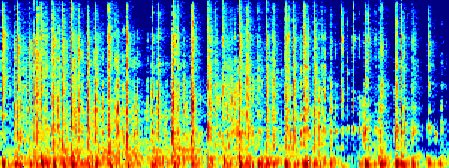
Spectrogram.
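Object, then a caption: Plastic laptop keyboard. Long blue nails and fingertips type rapidly on the keys of a black plastic laptop keyboard, producing a dense run of quick, bright clicks and clacks over a soft low thump. The taps are short with almost no ring, blending into a continuous, uneven patter.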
